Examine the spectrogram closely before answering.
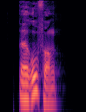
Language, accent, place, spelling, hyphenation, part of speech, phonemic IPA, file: German, Germany, Berlin, Berufung, Be‧ru‧fung, noun, /bəˈʁuːfʊŋ/, De-Berufung.ogg
- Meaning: 1. appointment 2. vocation 3. appeal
